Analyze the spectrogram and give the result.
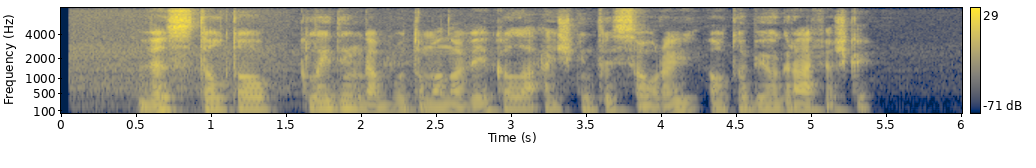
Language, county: Lithuanian, Telšiai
